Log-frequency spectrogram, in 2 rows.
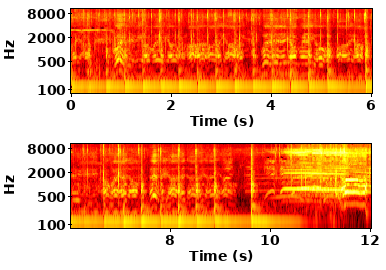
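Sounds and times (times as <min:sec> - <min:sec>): high held calls: 0:00.0 - 0:06.7
drumbeats: 0:00.0 - 0:10.6.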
